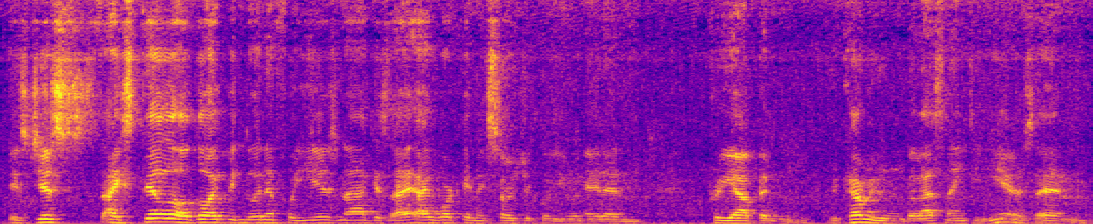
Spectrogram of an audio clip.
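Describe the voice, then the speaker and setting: A man hosting a casual livestream chat, talking in a halting, rambling way with many restarts. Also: medium pitch, steady tone, gravelly, far from the mic. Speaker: livestream host. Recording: echoey room with faint hum.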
